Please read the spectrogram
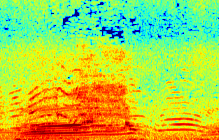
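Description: A rider's voice in a long exclamation that rises in pitch, then a shorter call near the end, over the rush of water on a river rapids raft ride.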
